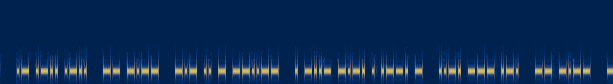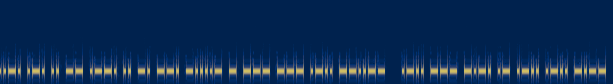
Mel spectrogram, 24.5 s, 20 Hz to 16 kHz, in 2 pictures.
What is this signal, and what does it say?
Morse code, heard as a keyed tone, about 25 wpm, 600 Hz. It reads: ALL MY KIT, EXCEPT FOR MY CRIMPING-TOOL, LOCALLY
